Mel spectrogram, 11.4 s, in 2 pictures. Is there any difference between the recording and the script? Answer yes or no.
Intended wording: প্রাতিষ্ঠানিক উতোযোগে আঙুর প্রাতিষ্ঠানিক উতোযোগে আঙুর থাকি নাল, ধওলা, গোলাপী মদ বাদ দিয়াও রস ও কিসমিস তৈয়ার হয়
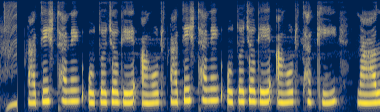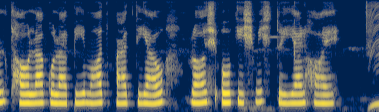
no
